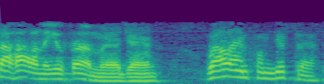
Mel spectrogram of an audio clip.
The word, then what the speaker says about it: Jan: pronounce that, Jan? Jan, that's right.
